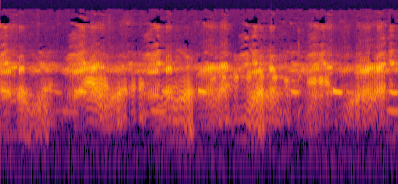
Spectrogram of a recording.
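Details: Dense crowd of croaking frogs, with raspy pulsed calls swelling and fading and a few short whistled pips standing out above the steady chorus.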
